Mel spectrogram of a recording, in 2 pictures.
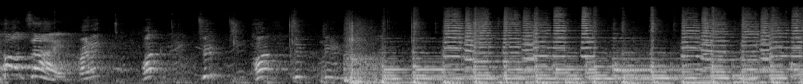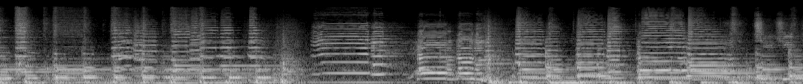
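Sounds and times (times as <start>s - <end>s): swing band playing: 2.2s - 16.0s.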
